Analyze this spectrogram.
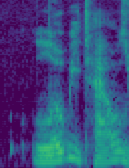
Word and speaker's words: L'Hôpital: L'Hôpital's rule, and that is how you say it, he was French, says that if you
